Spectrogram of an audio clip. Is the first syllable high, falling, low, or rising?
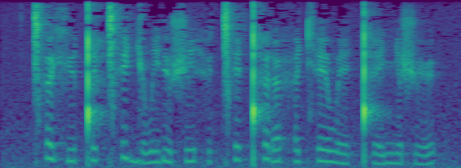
falling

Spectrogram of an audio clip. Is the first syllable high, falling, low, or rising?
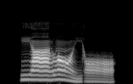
high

